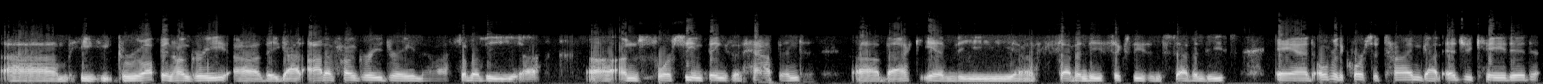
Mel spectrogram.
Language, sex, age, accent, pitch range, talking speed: English, male, 40-59, American, 90-105 Hz, 155 wpm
